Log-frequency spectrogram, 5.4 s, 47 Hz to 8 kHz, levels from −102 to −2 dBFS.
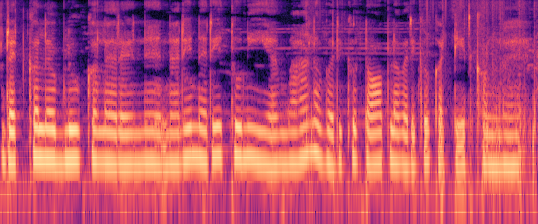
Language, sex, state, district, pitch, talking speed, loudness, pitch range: Tamil, female, Tamil Nadu, Nilgiris, 195 Hz, 125 wpm, -17 LUFS, 185-210 Hz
